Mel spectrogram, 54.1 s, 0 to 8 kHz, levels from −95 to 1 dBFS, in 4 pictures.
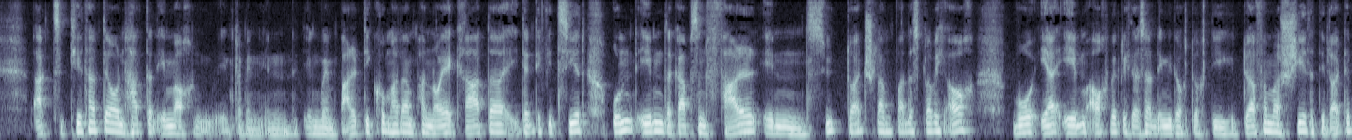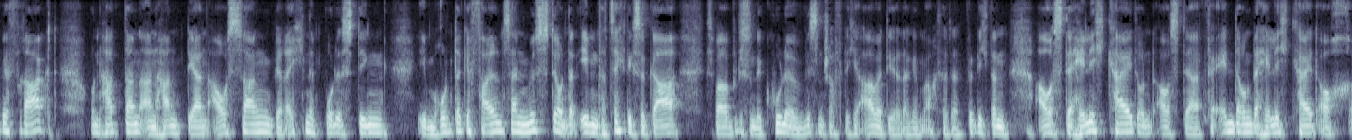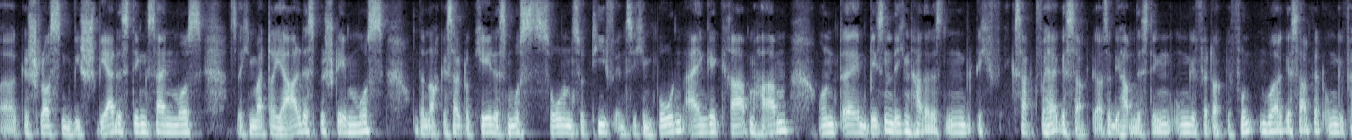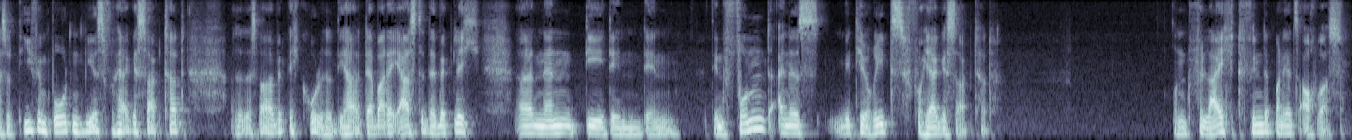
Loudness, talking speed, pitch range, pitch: -17 LUFS, 215 wpm, 100-120 Hz, 110 Hz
